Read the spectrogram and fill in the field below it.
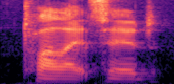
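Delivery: plain reading voice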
